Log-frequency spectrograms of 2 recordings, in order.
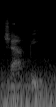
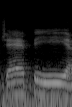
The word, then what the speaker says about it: Joppa: Well, on paper, it is spelled J-O-P-P-A, and so phonetically, one would call it Joppa, but the locals and people who have been in the community for generations pronounce it in various ways, and so one of the ways that, one of the pronunciations that has stuck is Joppy. I've heard Jaffy, I've heard... the spellings have been different, J-O-P-P-E-E, J-O-P-P-Y, J-O-P-P-A is the spelling that is on paper, on maps okay.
